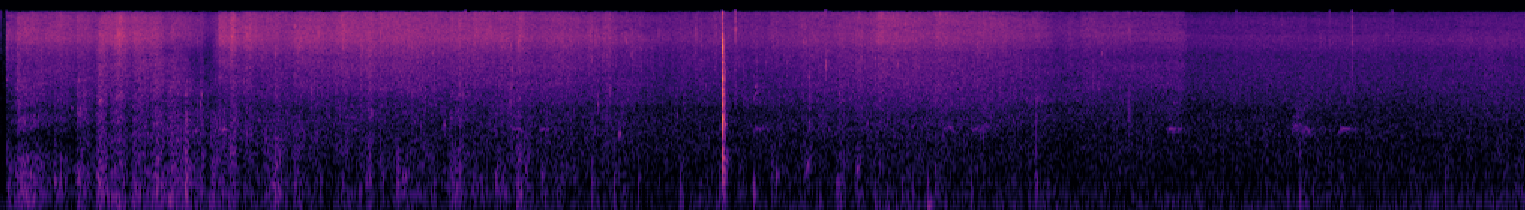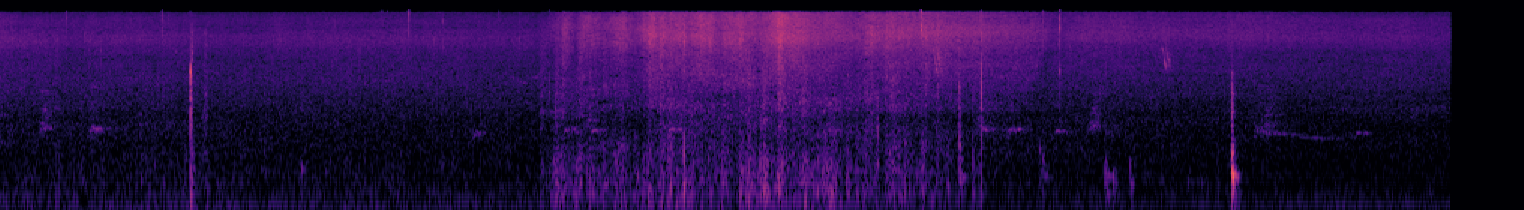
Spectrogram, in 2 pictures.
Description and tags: Putting out fire with water
out, fire, Putting, OWI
